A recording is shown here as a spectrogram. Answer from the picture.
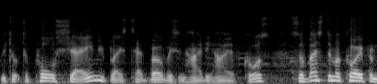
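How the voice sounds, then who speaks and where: A man's fairly high, upbeat voice at a very fast pace, with very wide pitch swings and music in the background. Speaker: radio presenter. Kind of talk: children's radio links.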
